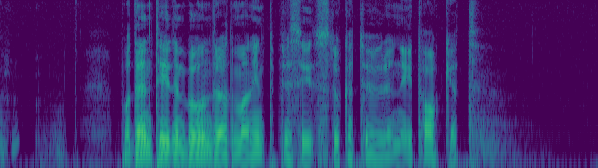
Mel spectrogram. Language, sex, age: Swedish, male, 41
